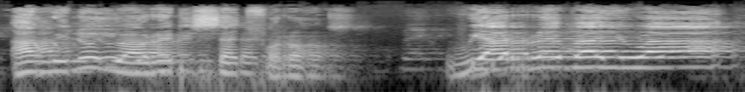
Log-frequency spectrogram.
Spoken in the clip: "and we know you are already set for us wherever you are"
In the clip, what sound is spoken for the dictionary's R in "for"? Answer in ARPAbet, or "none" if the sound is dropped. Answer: R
